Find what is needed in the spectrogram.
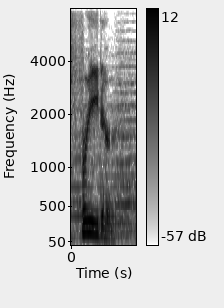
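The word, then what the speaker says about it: Freder: It's Frieder. It's Frieder? hamburger. Oh, Frieder. it's Frieder.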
